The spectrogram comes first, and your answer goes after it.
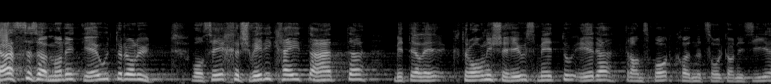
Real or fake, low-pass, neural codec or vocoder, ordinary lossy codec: real; 7.2 kHz; none; none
